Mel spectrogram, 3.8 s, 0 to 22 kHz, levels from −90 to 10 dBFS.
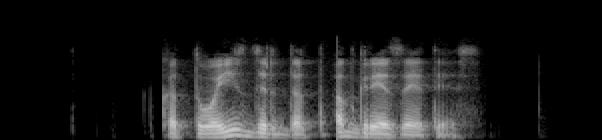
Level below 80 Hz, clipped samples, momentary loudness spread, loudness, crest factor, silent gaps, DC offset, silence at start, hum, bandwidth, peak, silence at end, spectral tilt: -50 dBFS; under 0.1%; 9 LU; -18 LUFS; 20 dB; none; under 0.1%; 1 s; none; 6 kHz; 0 dBFS; 0.9 s; -8.5 dB/octave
